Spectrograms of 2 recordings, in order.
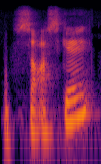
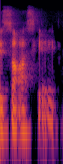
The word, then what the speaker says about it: Sasuke: always that simple because in Japanese the a u inside a word is often silent so let me give you an example there's um the Naruto character right Sasuke even Naruto but Sasuke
